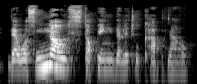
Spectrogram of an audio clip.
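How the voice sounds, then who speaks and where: With a lowish voice and slow delivery, a woman performs a children's story, bringing drama and expression to the telling.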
